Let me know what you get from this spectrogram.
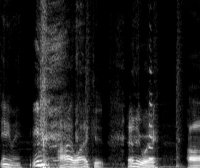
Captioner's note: laughs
